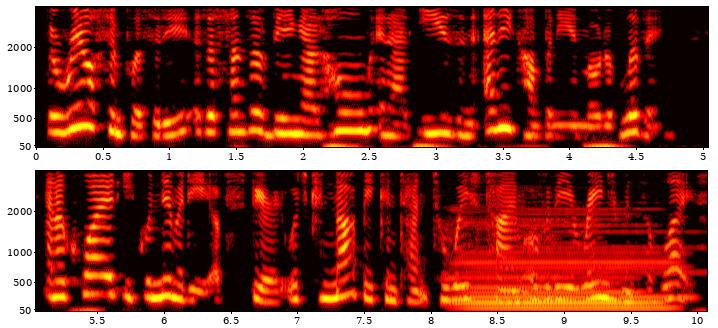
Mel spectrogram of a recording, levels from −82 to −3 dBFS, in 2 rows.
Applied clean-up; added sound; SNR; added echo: classical method Wiener filter.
